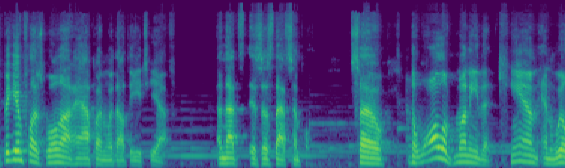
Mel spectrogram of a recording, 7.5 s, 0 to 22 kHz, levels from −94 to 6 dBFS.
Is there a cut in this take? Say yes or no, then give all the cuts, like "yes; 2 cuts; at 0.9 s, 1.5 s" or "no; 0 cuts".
yes; 1 cut; at 5.4 s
